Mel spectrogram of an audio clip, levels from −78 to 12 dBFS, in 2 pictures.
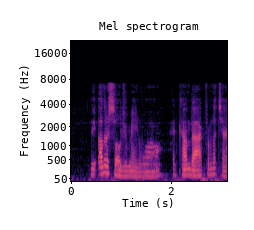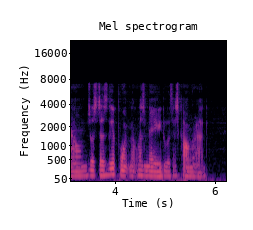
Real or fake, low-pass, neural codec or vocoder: fake; 7.2 kHz; codec, 44.1 kHz, 2.6 kbps, SNAC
